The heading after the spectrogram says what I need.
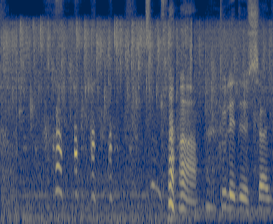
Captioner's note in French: Rires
